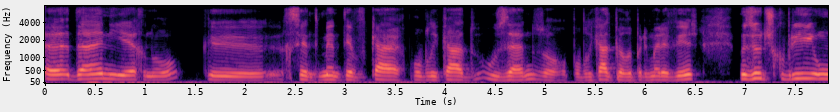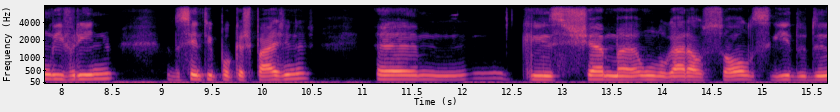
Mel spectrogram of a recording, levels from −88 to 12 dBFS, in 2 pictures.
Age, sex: 50-69, male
